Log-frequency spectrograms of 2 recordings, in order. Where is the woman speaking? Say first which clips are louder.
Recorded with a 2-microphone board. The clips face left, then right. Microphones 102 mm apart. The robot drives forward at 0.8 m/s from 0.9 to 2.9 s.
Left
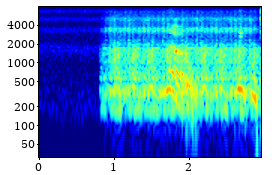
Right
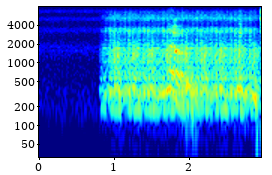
Left 4 dB; 20° left (ahead or behind), 1.4 m; by 3.0 s 45° left (ahead or behind), 0.7 m.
